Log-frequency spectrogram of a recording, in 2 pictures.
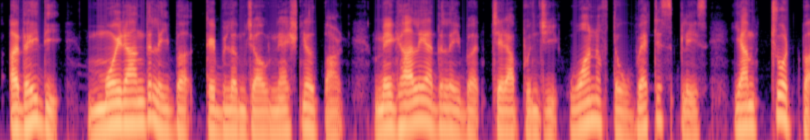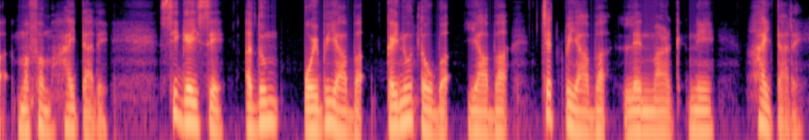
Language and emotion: Manipuri, neutral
